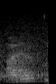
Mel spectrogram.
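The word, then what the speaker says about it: 바둑: Baduk?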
